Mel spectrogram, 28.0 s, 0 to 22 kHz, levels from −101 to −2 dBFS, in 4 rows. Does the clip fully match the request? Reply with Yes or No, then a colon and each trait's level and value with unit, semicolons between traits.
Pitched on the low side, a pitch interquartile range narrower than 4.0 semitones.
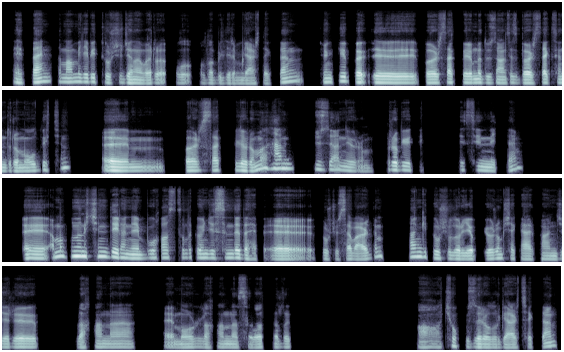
No: low, 120 Hz; average, 4.6 semitones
